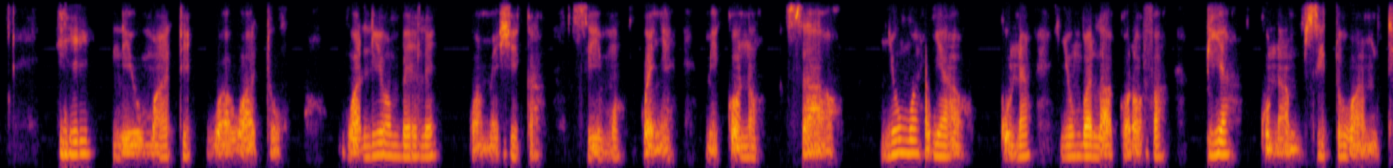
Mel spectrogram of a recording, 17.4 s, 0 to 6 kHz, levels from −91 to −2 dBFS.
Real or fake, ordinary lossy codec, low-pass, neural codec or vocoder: fake; Opus, 32 kbps; 5.4 kHz; vocoder, 22.05 kHz, 80 mel bands, HiFi-GAN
